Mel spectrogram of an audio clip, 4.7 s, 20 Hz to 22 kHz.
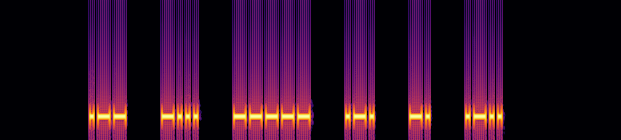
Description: Morse code, heard as a keyed tone, about 40 wpm, spaced as for 23 wpm, 700 Hz. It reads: WB0RNL
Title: USA Call Signs - 3x Character Spacing - 40wpm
